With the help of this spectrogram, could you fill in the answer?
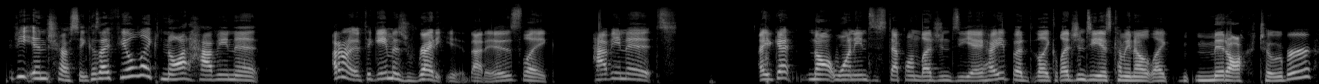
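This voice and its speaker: A woman co-hosting a podcast, chatting casually with a bright, forceful edge to her voice. Her sentences wander, trail off and restart. The recording is dry and close. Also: mid-range voice, expressive, normal speed, no room sound. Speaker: podcast co-host. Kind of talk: casual chat.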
